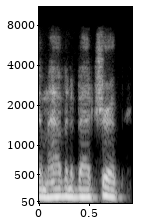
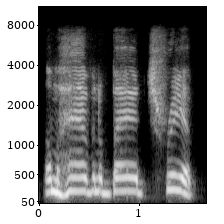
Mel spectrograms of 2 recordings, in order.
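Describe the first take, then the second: First: Said in the usual way. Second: High-pitched, stretched-out taunting echo; mocking mimic. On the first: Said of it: "am I talking like that?". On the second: Friend parroting a man's bad trip plea, mocking. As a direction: parrot it back slowly, way up high, accent put on. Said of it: "mimicking me and adding a little accent to it".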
